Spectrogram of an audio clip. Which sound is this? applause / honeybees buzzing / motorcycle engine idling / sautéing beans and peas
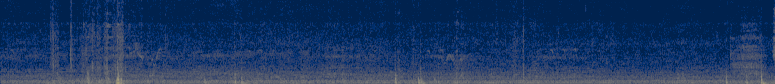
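honeybees buzzing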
